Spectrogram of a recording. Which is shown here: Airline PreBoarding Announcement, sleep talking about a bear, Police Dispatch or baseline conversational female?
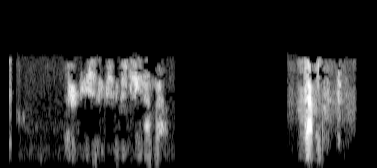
Police Dispatch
